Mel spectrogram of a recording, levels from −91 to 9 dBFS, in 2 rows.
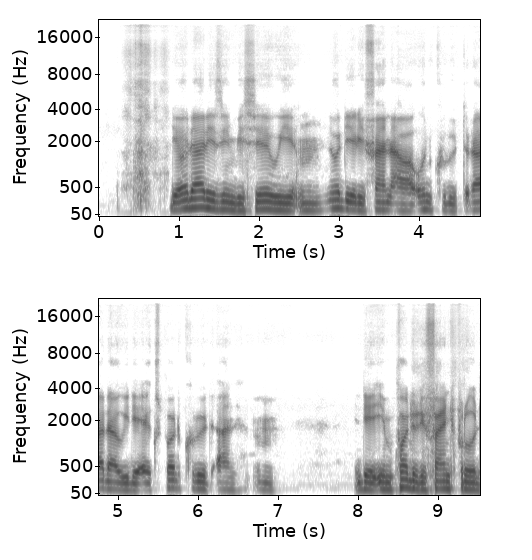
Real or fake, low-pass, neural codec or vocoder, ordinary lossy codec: fake; none; autoencoder, 48 kHz, 128 numbers a frame, DAC-VAE, trained on Japanese speech; none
